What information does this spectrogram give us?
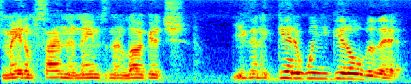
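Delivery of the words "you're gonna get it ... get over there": higher, sly fake-friendly guard voice; lightly voiced lying guard; mock Nazi guard.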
